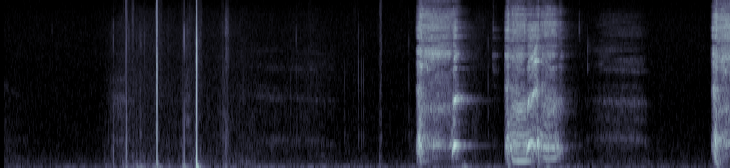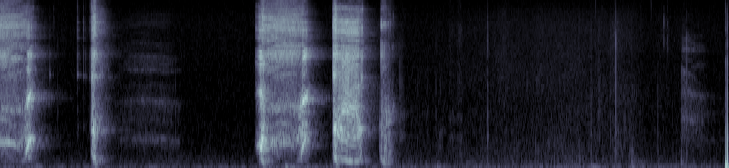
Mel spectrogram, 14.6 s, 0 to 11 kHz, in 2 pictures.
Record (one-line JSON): {"three_cough_length": "14.6 s", "three_cough_amplitude": 25546, "three_cough_signal_mean_std_ratio": 0.3, "survey_phase": "beta (2021-08-13 to 2022-03-07)", "age": "65+", "gender": "Female", "wearing_mask": "No", "symptom_cough_any": true, "symptom_fever_high_temperature": true, "symptom_change_to_sense_of_smell_or_taste": true, "symptom_loss_of_taste": true, "smoker_status": "Ex-smoker", "respiratory_condition_asthma": false, "respiratory_condition_other": false, "recruitment_source": "Test and Trace", "submission_delay": "2 days", "covid_test_result": "Positive", "covid_test_method": "RT-qPCR"}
